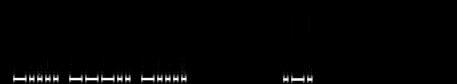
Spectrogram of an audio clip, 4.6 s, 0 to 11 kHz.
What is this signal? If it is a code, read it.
Morse code, heard as a keyed tone, about 30 wpm, 700 Hz. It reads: 686 R
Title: Worked All Europe DX Contest - QTC Exchange - 30wpm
